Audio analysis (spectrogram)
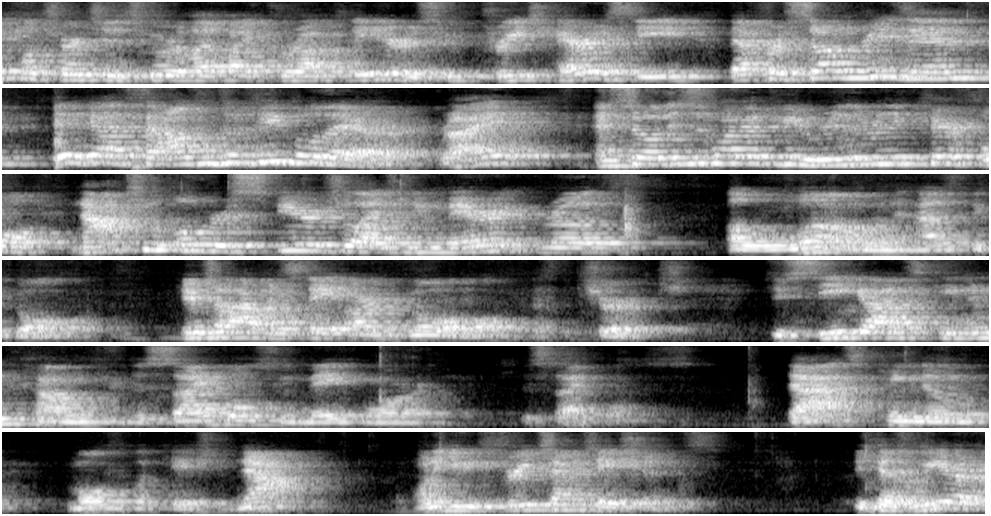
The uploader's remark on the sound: We apologize for the poor audio quality of today's podcast.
